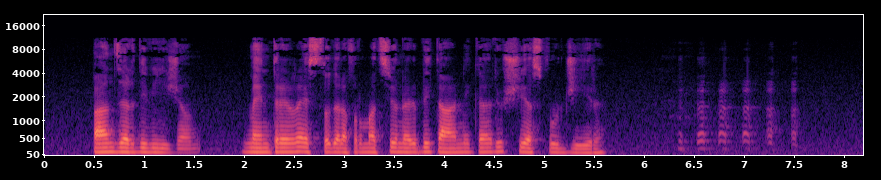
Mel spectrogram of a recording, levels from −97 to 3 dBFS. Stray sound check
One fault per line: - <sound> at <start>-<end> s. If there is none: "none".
- laugh at 6.1-7.6 s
